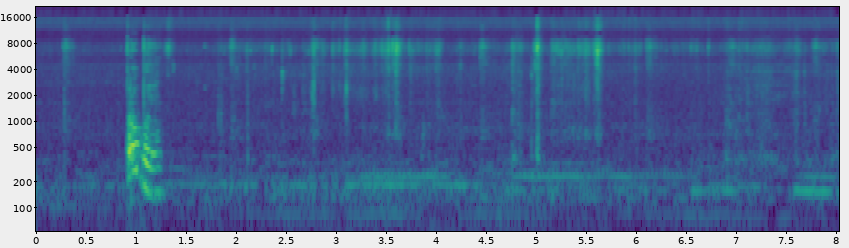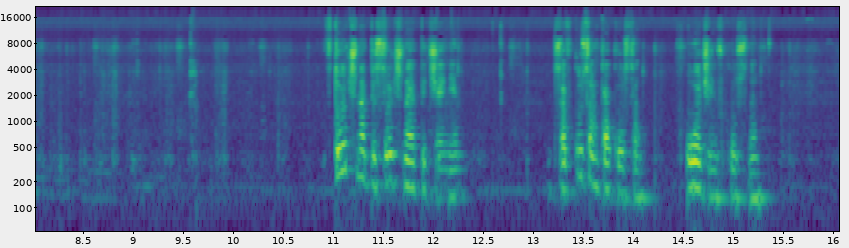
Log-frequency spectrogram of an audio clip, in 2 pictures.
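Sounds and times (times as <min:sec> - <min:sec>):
crunchy chewing: 0:01.6 - 0:11.1.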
